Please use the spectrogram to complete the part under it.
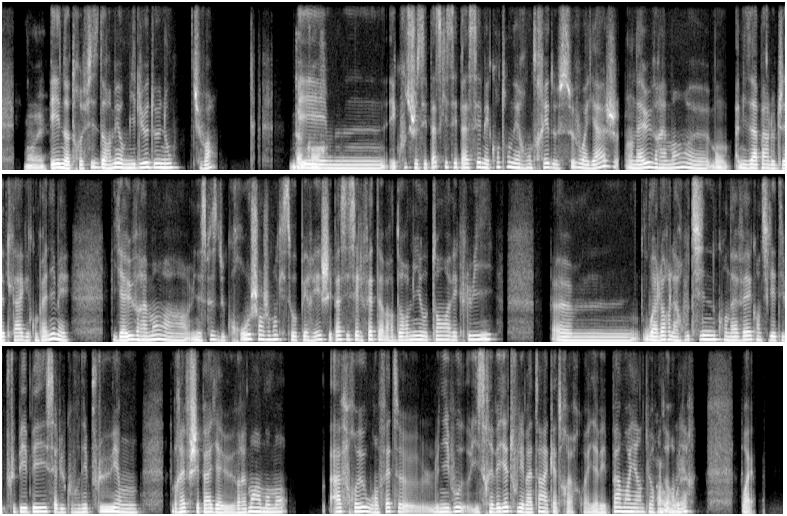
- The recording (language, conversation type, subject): French, podcast, Comment se déroule le coucher des enfants chez vous ?
- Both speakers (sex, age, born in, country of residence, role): female, 40-44, France, Spain, guest; male, 35-39, France, France, host
- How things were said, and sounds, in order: drawn out: "hem"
